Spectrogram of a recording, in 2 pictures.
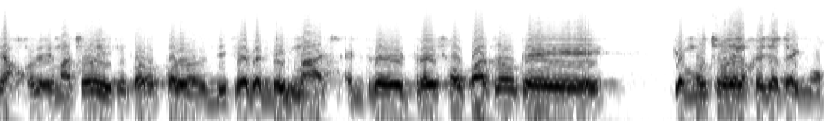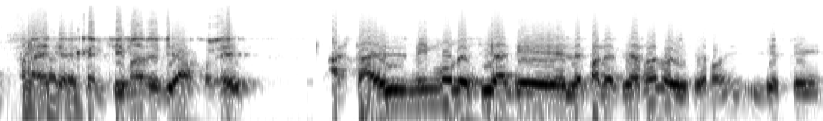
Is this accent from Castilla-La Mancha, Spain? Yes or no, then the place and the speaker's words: yes; Albacete, Castilla-La Mancha, Spain; moved away; Porque nosotros venimos de Albacete.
